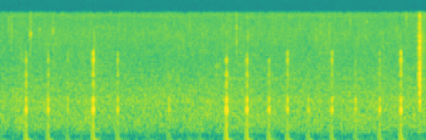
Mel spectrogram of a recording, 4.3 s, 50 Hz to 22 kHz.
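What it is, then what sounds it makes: Plastic over-ear headphones. Fingertips tap and scratch the padded black earcups of hollow white and black plastic over-ear headphones held up in the air. Twelve quiet, sharp, hollow taps sound irregularly, each with a short plasticky ring near 880 Hz and a bright click, then fade almost instantly into a faint background hiss.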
